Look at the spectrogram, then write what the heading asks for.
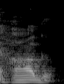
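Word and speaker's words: Hague: भी है हाग में इसे प्रोनाउंस करते हैं हाग तो आंड होमन यूनिवर्सिटी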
